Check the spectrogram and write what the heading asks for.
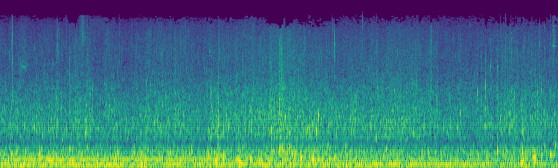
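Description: Steady low hum of a boat's motor over the wash of water and wind. A short knock about five seconds in.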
